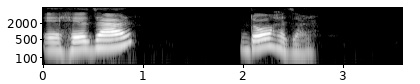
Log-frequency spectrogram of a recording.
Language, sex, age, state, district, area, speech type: Assamese, female, 45-60, Assam, Lakhimpur, rural, spontaneous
